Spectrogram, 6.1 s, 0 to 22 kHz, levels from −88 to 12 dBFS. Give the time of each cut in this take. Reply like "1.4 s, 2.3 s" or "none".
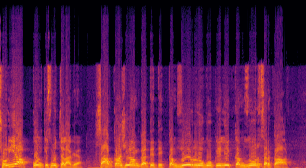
1.8 s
